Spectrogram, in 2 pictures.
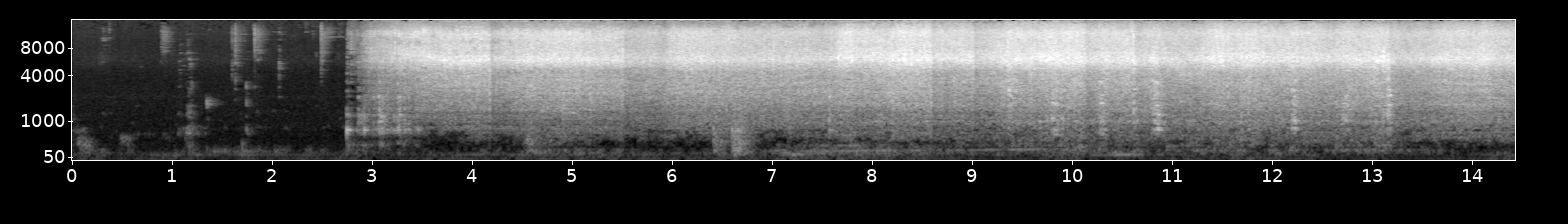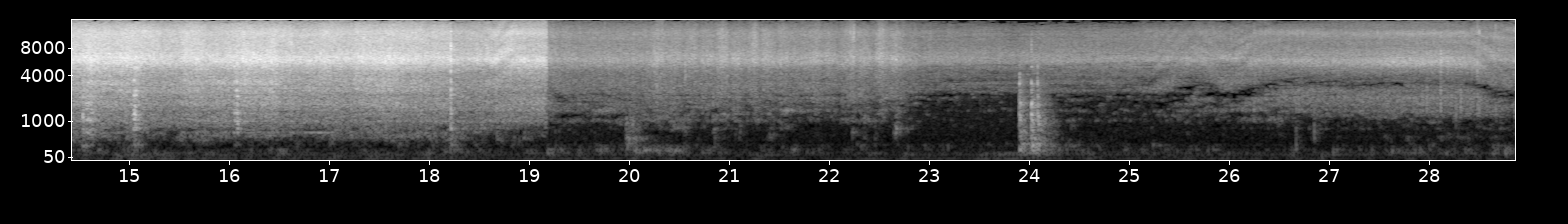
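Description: Stir-frying in a non-stick wok: loud sizzling of food in hot oil starts suddenly about three seconds in, when the wok fills with tarap pieces, with a metal spatula scraping and tapping through it. About two-thirds of the way through the sizzle drops to a much quieter hiss, and there is one sharp knock near the end.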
